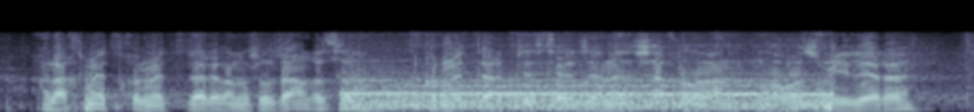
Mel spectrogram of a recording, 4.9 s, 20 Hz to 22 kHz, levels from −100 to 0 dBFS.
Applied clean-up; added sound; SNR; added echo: none; Vehicle; -4 dB; none.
